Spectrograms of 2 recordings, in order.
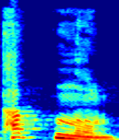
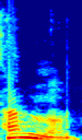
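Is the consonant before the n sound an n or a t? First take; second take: t; n. First: A t sound comes before the n. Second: A double n sound is heard. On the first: "সবগুলো মাত থাতনুন" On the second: "কিন্তু উচ্চারণ হবে থান্নুন"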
